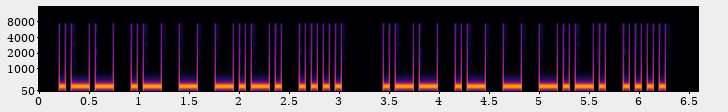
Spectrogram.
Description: Morse code, heard as a keyed tone, about 20 wpm, 250 Hz. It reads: WATCH WATCH
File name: morse-training-20WPM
